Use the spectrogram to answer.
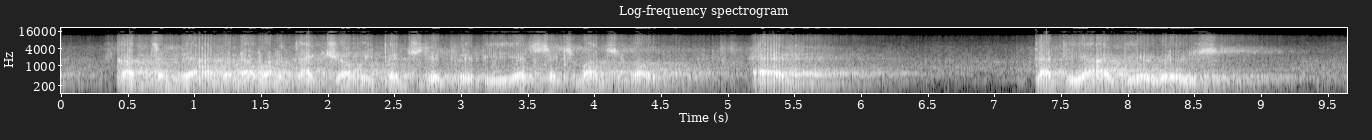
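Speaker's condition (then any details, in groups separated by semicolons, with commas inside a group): Laryngectomy; voice first lost at racetrack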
